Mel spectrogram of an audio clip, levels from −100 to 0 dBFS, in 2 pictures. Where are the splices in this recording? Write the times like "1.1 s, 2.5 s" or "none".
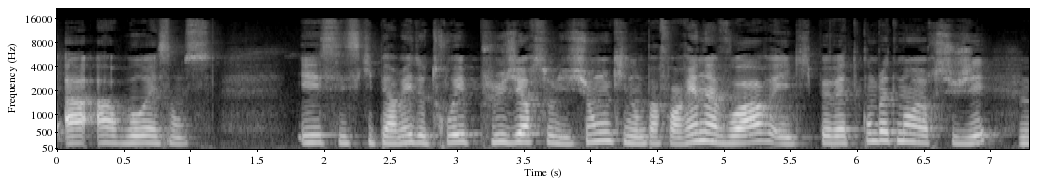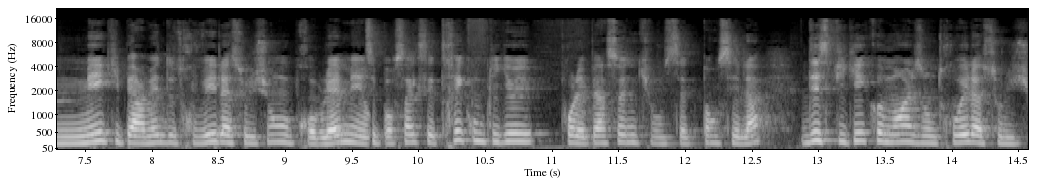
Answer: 7.2 s, 9.6 s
